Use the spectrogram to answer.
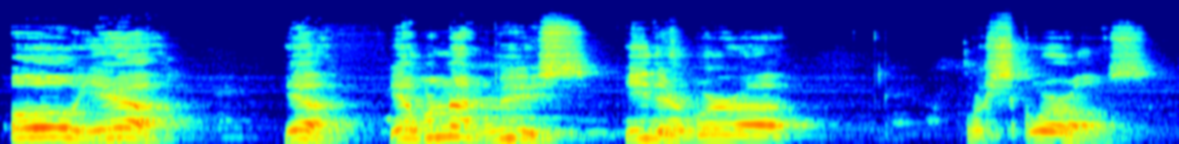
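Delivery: loud, humoring moose voice; moose playing along. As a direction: go along with it, hesitating over the lie. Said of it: "decided to play along".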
